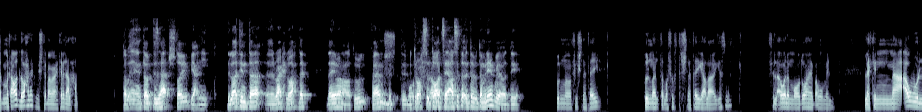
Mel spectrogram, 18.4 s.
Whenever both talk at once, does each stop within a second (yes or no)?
no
